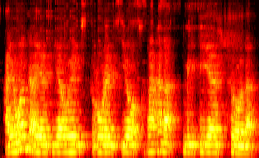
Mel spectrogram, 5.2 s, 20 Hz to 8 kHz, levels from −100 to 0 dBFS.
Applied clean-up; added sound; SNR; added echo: neural separator model SepFormer DNS4.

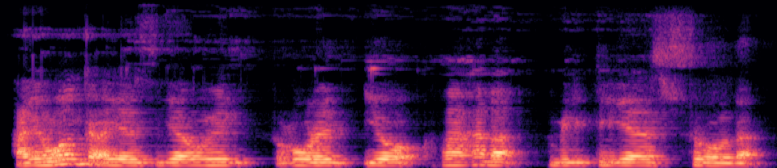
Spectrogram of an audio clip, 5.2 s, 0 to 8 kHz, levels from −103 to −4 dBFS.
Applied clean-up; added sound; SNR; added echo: neural mask model DeepFilterNet 3.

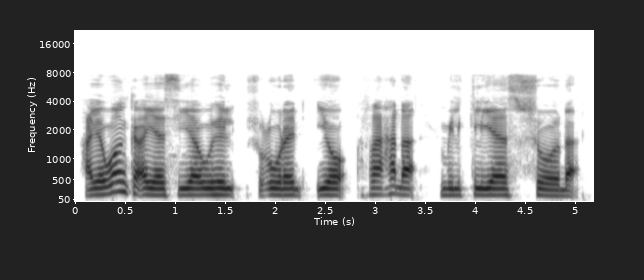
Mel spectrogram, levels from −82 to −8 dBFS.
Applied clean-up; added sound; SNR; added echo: none; none; none; none.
